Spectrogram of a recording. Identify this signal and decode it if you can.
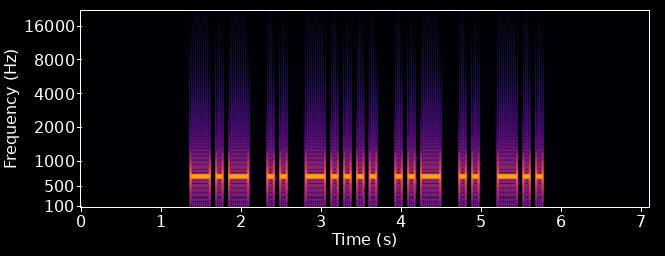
Morse code, heard as a keyed tone, about 15 wpm, 700 Hz. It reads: KI6UID
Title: USA Call Signs - 6 Characters - Repeated 2x - 15wpm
